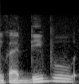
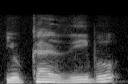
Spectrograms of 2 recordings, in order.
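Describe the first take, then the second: First: The middle consonant is a plain d sound. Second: The middle consonant is a soft dh sound. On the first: The speaker calls it wrong. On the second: The speaker calls it right. "Ini zal gitu"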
